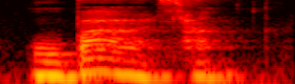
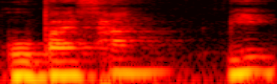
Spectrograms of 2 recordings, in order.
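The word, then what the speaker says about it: おばさん: 그 다음 이모, 고모, 숙모 다 오바상이 되겠습니다. 오바상. 아줌마의 뜻도 있고요. 발음은 오바상, 할머니와 좀 비슷합니다. 할머니 오바상은 장음이고요. 오바상 단음이 되겠습니다.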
